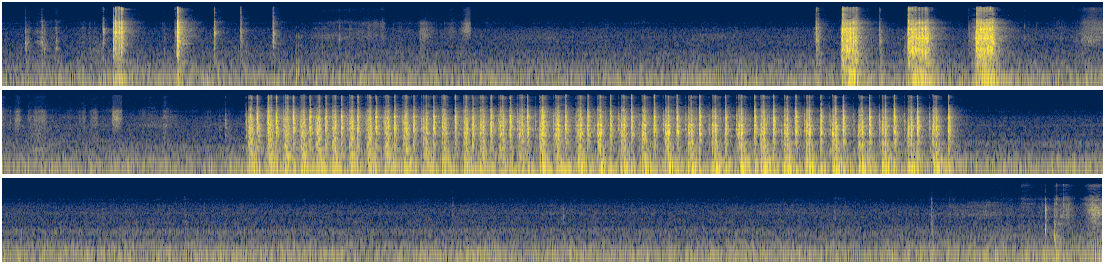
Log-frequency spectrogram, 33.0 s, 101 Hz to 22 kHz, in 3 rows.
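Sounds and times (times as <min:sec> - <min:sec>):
manual typewriter typing: 0:08.2 - 0:10.1, 0:13.2 - 0:20.6.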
